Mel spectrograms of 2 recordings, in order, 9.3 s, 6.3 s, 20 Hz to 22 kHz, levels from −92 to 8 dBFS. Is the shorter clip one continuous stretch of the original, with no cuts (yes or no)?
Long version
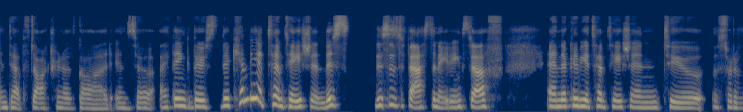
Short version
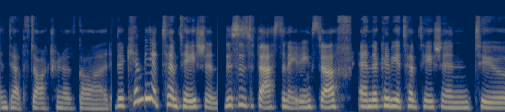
no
